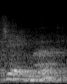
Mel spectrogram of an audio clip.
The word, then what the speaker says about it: Jama: very much good evening my name is Jamma pronounced JMA for some of you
